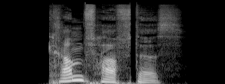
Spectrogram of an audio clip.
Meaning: strong/mixed nominative/accusative neuter singular of krampfhaft
- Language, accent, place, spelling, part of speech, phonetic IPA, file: German, Germany, Berlin, krampfhaftes, adjective, [ˈkʁamp͡fhaftəs], De-krampfhaftes.ogg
